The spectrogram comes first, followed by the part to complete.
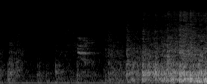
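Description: A package being opened by hand: a short click at the start, then rustling and tearing of the packaging that grows louder near the end.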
